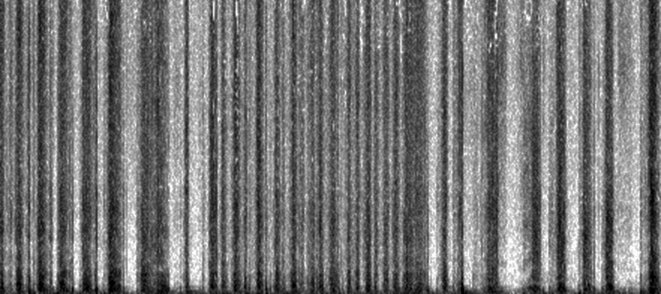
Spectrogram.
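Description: A foam brush is scratched rapidly over the top and side of an orange foam microphone windscreen coated in dried paint. It makes a fast run of short, rough scraping strokes with a heavy, dull low end and brief pauses between bursts.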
